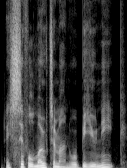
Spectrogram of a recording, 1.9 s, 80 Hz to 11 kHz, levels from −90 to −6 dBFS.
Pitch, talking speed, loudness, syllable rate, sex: 115 Hz, 190 wpm, -19 LUFS, 6.4 syllables/s, male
